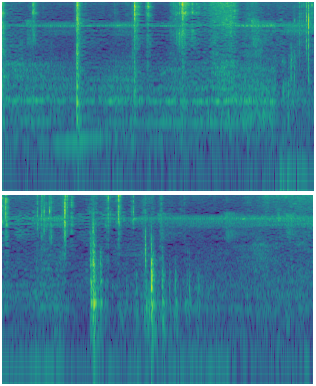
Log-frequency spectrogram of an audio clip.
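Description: Handling noise from a folded fabric solar panel and its foam packing being lifted and moved: scattered light clicks and knocks over a faint steady hum.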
